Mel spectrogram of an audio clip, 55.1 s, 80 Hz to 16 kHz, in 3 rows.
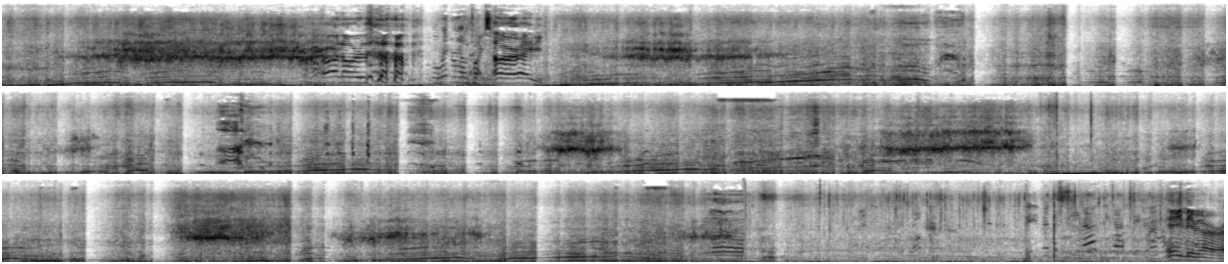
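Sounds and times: tires squealing: 0:00.0 - 0:37.9, 0:38.5 - 0:55.0
car engine revving: 0:00.0 - 0:55.0.

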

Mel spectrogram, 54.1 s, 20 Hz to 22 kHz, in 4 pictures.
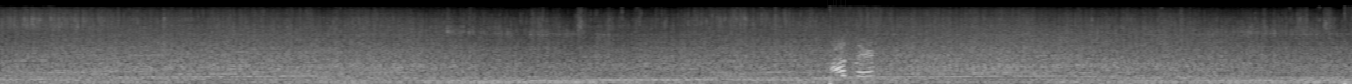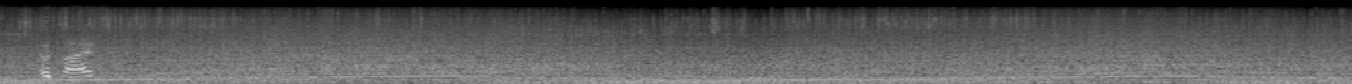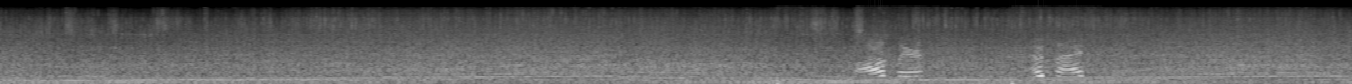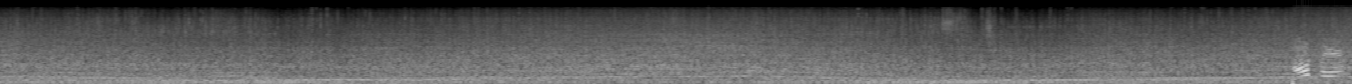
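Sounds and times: race car engine at speed: 0:00.0 - 0:54.0
radio voice: 0:08.3 - 0:08.8, 0:13.8 - 0:14.5, 0:35.6 - 0:36.3, 0:37.2 - 0:38.0, 0:53.4 - 0:54.0.

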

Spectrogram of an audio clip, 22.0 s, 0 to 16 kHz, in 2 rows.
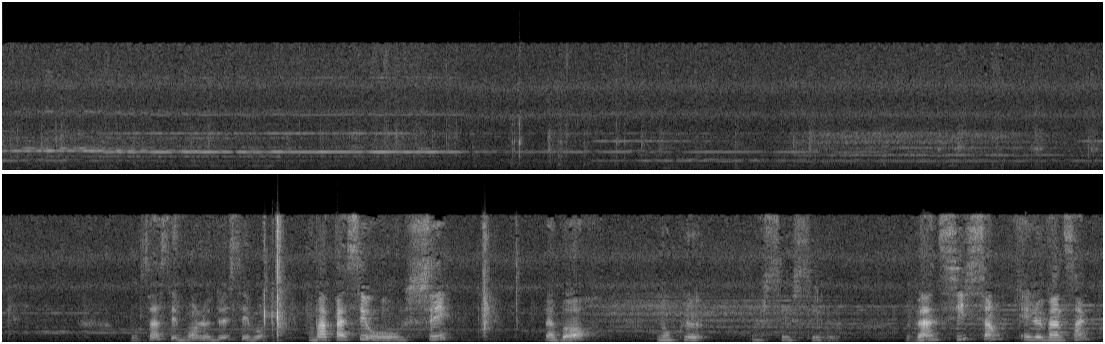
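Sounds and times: faint held-tone music: 0:00.0 - 0:22.0.

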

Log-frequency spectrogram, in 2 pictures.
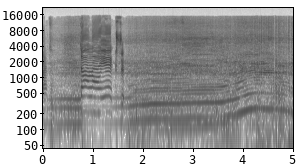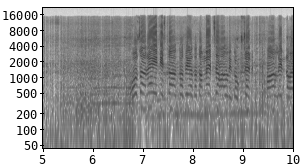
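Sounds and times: snowmobile engine revving: 0:00.0 - 0:10.0.

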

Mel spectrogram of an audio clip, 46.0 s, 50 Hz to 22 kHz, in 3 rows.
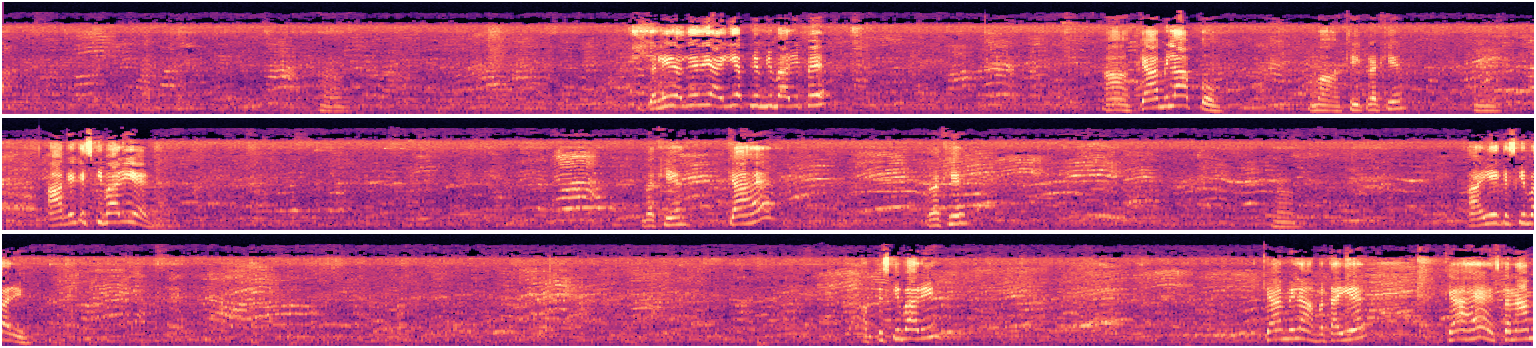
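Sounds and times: children chattering: 0:00.0 - 0:45.9.

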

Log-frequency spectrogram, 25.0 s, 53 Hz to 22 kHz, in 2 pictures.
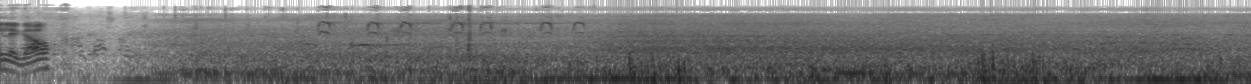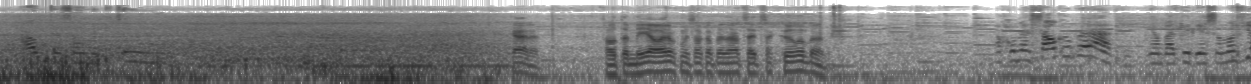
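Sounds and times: wind buffeting microphone: 0:01.4 - 0:17.6.

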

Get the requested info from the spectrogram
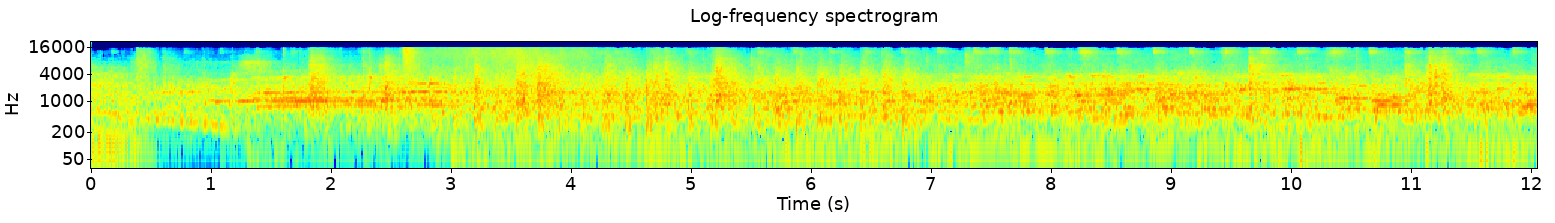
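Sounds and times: music: 0:00.0 - 0:00.6, 0:01.2 - 0:12.0
crowd hubbub: 0:00.0 - 0:12.0.

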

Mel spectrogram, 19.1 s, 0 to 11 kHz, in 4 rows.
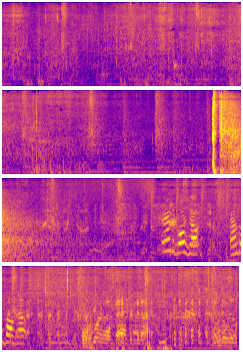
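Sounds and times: small cannon firing bang: 0:09.0 - 0:10.6.

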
